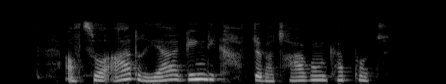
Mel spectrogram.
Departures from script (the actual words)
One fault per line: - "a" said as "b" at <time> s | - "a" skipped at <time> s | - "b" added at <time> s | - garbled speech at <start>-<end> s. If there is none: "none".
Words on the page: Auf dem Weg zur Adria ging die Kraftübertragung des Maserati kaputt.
- "dem Weg" skipped at 0.8 s
- "des Maserati" skipped at 3.3 s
